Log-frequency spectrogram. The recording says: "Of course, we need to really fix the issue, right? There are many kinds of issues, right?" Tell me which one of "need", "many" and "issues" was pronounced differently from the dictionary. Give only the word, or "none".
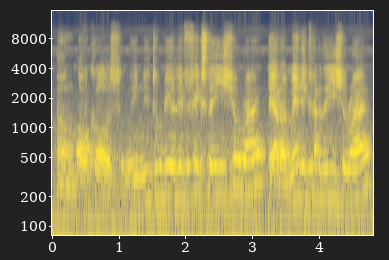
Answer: issues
